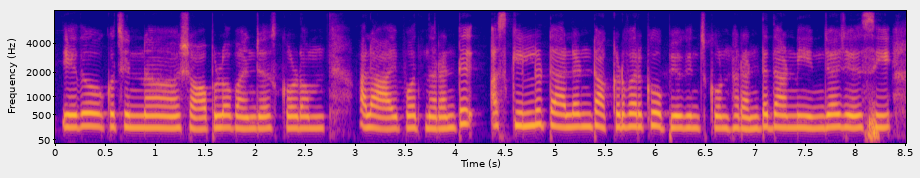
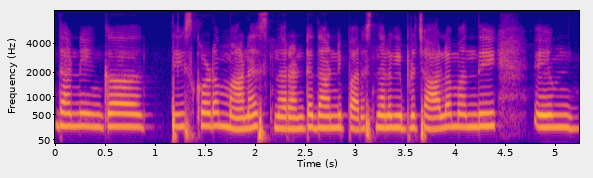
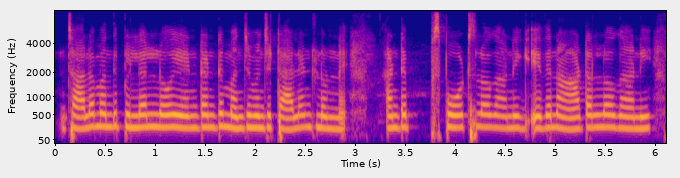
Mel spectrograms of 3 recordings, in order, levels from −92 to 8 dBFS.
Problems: none marked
